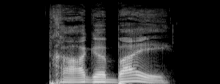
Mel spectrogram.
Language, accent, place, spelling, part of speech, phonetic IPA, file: German, Germany, Berlin, trage bei, verb, [ˌtʁaːɡə ˈbaɪ̯], De-trage bei.ogg
- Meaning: inflection of beitragen: 1. first-person singular present 2. first/third-person singular subjunctive I 3. singular imperative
